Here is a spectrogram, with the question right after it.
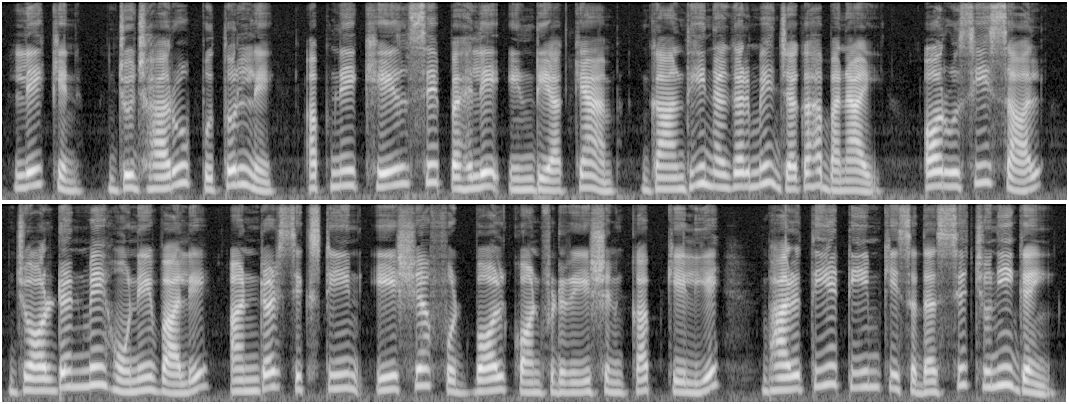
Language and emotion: Hindi, neutral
